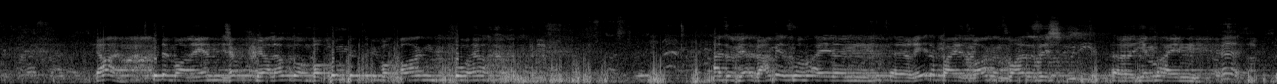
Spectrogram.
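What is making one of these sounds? A man speaks forcefully into a microphone, heard through loudspeakers outdoors.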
